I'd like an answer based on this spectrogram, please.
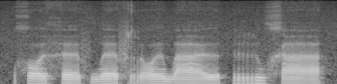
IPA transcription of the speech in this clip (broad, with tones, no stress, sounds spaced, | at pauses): x ɔ˧ ə̯ h ɜː˨ f w ɜː˧ f r ɔ˨˦ ə̯ w aː˧ ə̯ | r u˦ x aː˨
